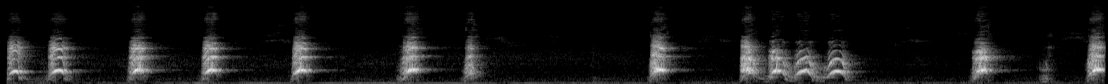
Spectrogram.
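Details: Harrier puppy being vocal: a run of short sharp barks, then a cluster of wavering, howling yelps, then two more barks, with quiet pauses between bursts.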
